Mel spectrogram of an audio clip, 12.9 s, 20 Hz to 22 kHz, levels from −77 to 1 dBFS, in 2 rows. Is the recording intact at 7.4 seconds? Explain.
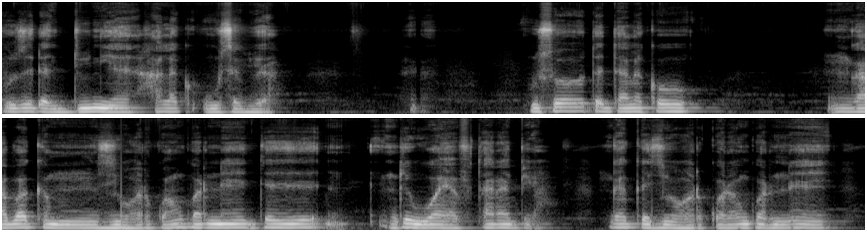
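No. At 7.36 s there is a brief skip, audio missing between chunks: a sliver of around 20 ms of the speech is gone and the material on either side is butted together with no gap, giving a small jump in the sound. The likely cause is a recorder or processor handling the signal in blocks of about 4 s and dropping around 20 ms each time it hands over from one block to the next.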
